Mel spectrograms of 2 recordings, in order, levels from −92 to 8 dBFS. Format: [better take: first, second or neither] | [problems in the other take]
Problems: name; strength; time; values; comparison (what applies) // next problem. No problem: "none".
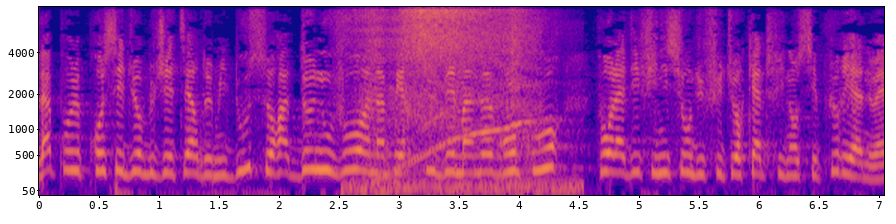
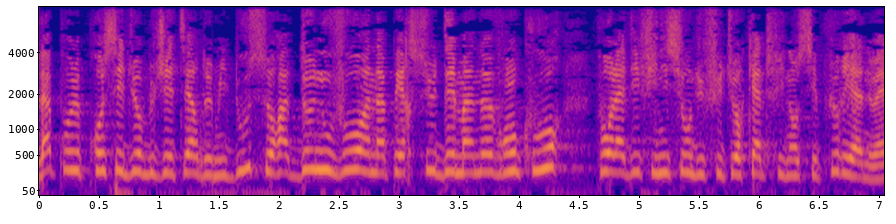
second | background sound (Fireworks); 1 dB above the speech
